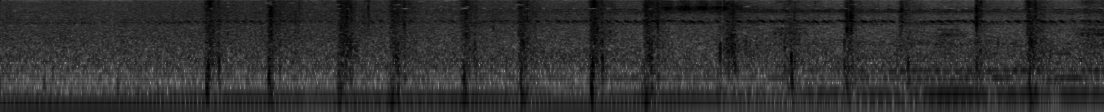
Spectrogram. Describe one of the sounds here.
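Footsteps crunch on wet ground.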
